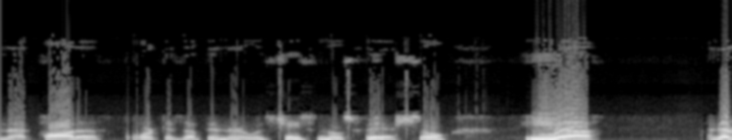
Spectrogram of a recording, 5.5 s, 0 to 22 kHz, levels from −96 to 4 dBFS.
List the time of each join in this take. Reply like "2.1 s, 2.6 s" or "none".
none

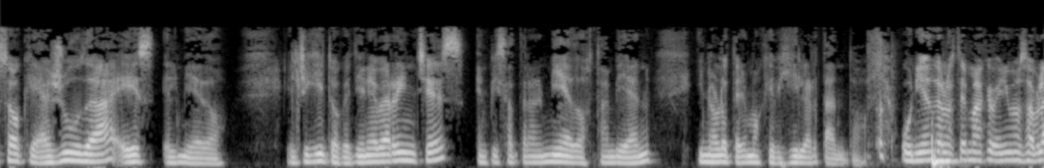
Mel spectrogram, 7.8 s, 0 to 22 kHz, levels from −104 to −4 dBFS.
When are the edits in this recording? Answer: 6.5 s

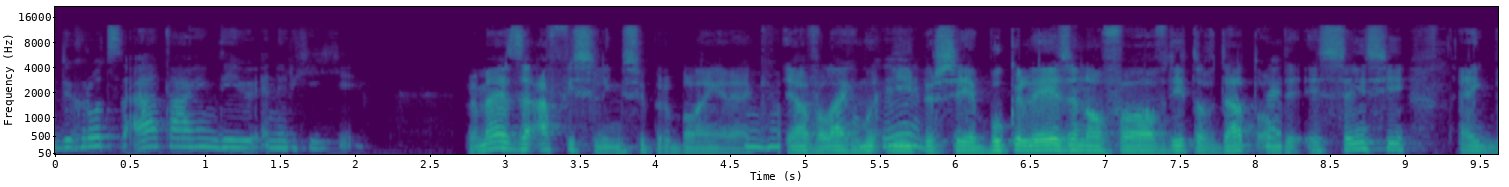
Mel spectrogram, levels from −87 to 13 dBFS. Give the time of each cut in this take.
4.8 s, 8.2 s

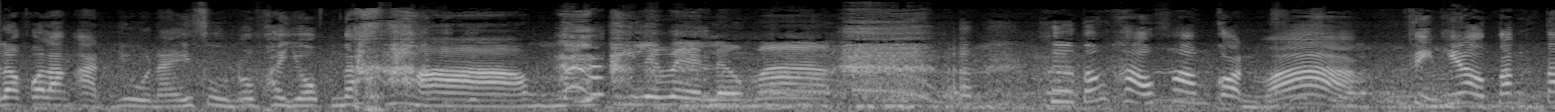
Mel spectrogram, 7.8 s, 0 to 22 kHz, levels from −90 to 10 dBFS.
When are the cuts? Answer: 4.8 s

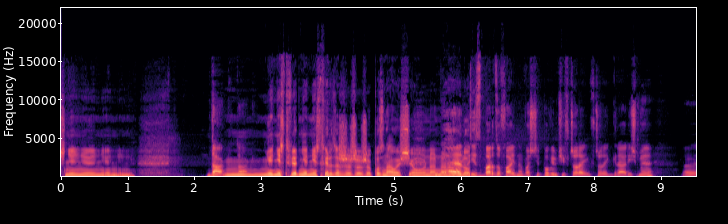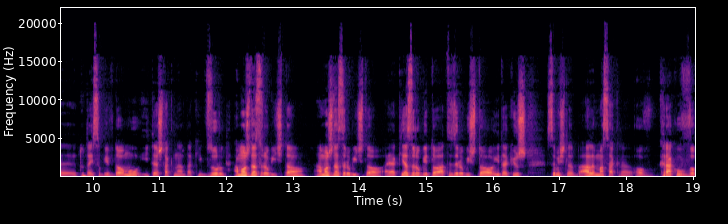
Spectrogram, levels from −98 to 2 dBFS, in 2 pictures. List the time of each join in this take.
6.1 s, 10.7 s, 12.0 s

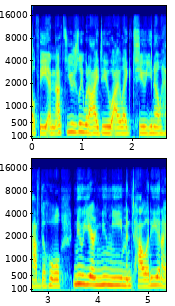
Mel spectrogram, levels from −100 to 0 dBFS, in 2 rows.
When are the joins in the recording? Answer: none

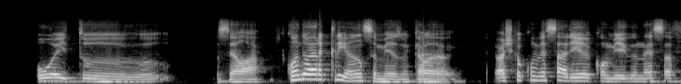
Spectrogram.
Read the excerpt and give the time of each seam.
2.2 s, 4.9 s

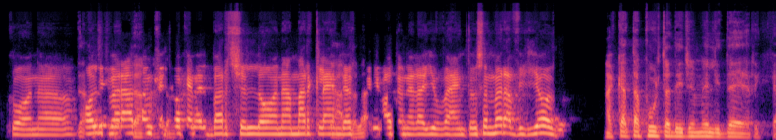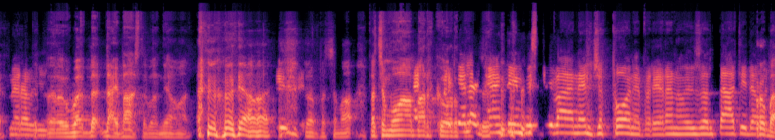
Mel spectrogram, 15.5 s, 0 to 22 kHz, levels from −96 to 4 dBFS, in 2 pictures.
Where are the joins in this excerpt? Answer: none

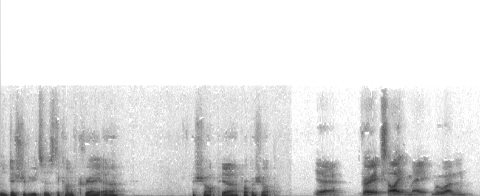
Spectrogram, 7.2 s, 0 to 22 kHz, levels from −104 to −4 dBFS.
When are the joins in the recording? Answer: 5.4 s

